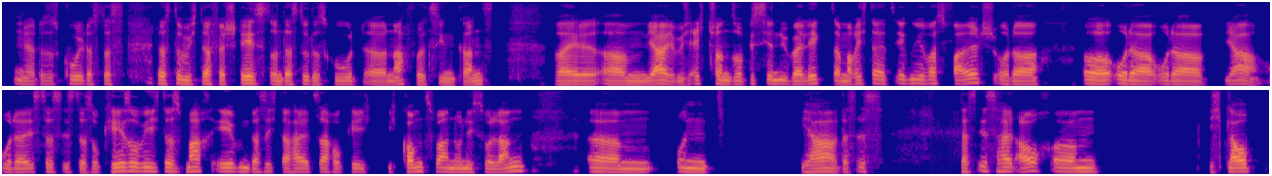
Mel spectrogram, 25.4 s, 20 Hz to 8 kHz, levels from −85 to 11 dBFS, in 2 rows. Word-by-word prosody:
Ja, 105 -3 -5
das 110 - -11
ist 110 -1 -13
cool, 130 -1 -1
dass - - -6
das - - -6 0.3
dass - - 0
du 135 - 0
mich 120 -1 -2
da - - +2
verstehst 125 -2 +2
und 110 -2 -1
dass 110 - +1
du 125 - -3
das 110 -3 -7
gut, 115 0 -5
äh, 100 -1 0
nachvollziehen 105 -3 -3
kannst, 105 +3 -2 0.5
weil, 110 0 +2
ähm, 105 -1 +1
ja, 115 +1 +7
ich - - 0
habe 105 0 -6
nämlich 100 - -8
echt 130 0 -5
schon 120 -5 +1
so 115 - -2
bisschen 125 0 -2
überlegt, 125 +3 +1
sag - - 0
mal 110 0 +1
mache 125 - -2
ich - - -14
da - - -1
jetzt 130 - -3
irgendwie 135 -1 -3
was 130 0 -1
falsch 150 +5 0
oder, 110 -1 +2 0.4
äh - - -1
oder 120 -2 +4
oder 110 -4 +2 0.2
ja. 115 -3 0
Oder 115 -2 0
ist 120 - -6
das 125 - -5
ist 120 -2 -11
das 110 - -3
okay 125 +5 0
so, 145 0 +2
wie 140 +1 +1
ich 130 - -9
das 130 -4 0
mache 140 0 +2
eben, 135 -1 +1
dass 115 0 -4
ich 125 -1 -10
da 120 - 0
halt 120 0 -1
sage: 120 -1 0
„Okay, 120 +3 -5
ich 110 - -13
ich - - -19
komme 130 +3 +4
zwar, 130 -2 +1
nur 120 -1 0
nicht 120 -1 -2
so 115 - -2
lang.“ 130 +8 +1 0.6
Ähm, 115 - +1 0.2
und 120 -5 0 0.9
ja, 120 0 +4
das - - -8
ist - - -10 0.7
das - - -3
ist 150 -4 -6
halt 140 0 +2
auch, 130 -1 +2
ähm 125 -2 +1 1.1
ich - - -10
glaube, 130 +1 +6
120 Hz, 195 wpm, -25 LUFS, 110-130 Hz, 1.1 s, ja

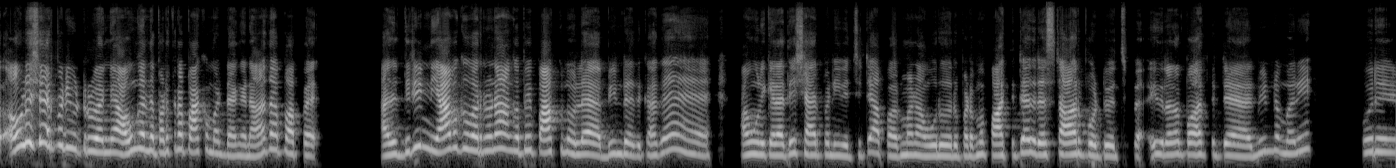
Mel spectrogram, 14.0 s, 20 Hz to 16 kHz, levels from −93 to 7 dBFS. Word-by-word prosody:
அவ்வளவு 415 +7 +6
ஷேர் 385 -5 +4
பண்ணி 370 -3 +1
விட்டுருவாங்க. 280 -4 +2
அவங்க 305 +8 +3
அந்தப் 295 -4 0
படத்த 325 +5 -1
பாக்க 280 +2 0
மாட்டாங்க. 210 -3 -2
நான் 215 - -1
தான் 315 - -1
பாப்பேன். 230 -4 0 0.7
அது 225 - +3
திடீர்னு 345 0 -1
ஞாபகம் 325 +3 +5
வரணும். 305 +3 +2
அங்க 300 -2 -1
போய்ப் 300 -3 -2
பாக்கணும்னு 260 -3 +2
அப்படின்னுறதுக்காக 225 +1 -4 0.8
அவங்களுக்கு 225 -1 0
எல்லாத்தையும் 240 +3 0
ஷேர் 225 0 0
பண்ணி 215 -1 -4
வச்சிட்டு 205 +7 -7
அப்புறம் 215 -1 -3
நான் 200 -1 -2
ஒரு 205 0 0
ஒரு 200 - -4
படமா 220 +4 -3
பாத்துட்டு 220 +4 +1
அதுல 225 -3 +1
ஸ்டார் 235 0 +2
போட்டு 205 -1 0
வச்சிப்பேன். 200 +1 -11
இதெல்லாம் 230 0 -3
பாத்துட்டேன் 225 -2 -1
அப்படின்ற 280 +9 -6
மாரி, 270 +6 -4 0.6
ஒரு 280 0 -2
240 Hz, 170 wpm, -24 LUFS, 220-290 Hz, 0.8 s, அவ்வளவு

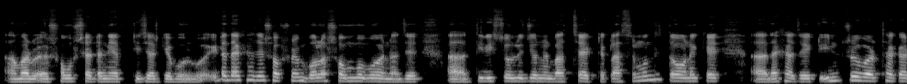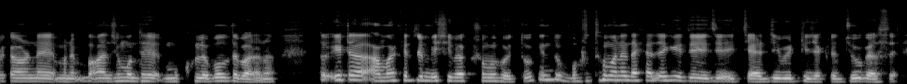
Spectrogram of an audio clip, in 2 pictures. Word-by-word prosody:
আমার 130 0 +6 0.3
সমস্যাটা 140 -1 0
নিয়ে 135 0 +2
টিচারকে 130 0 0
বলবো। 60 0 -3
এটা - - +1
দেখা 200 +1 0
যায় 195 0 0
সবসময় 170 0 0
বলা 150 +2 +3
সম্ভব 155 0 +1
হয় 140 -2 +1
না। - - -1
যে 135 - +3 0.4
আ - - +4 0.2
৩০ 150 0 0
৪০ 150 -1 +1
জনের 145 -1 0
বাচ্চা 135 +1 0
একটা 140 0 -9
ক্লাসের 135 +4 -2
মধ্যে 210 +4 -3
তো - - 0
অনেকে 150 0 0 0.4
অ্যাঁ - - +2
দেখা 135 - +1
যায় 140 0 +1
একটু 140 - -6
introvert 170 -2 +2
থাকার 150 -2 +1
কারণে 145 0 +1 0.2
মানে 140 -1 -1 0.2
মাঝে 145 +1 0
মধ্যে 155 0 0 0.2
মুখ 145 - -5
খুলে 150 -2 +2
বলতে 160 -1 +2
পারে 130 - +3
না। 130 - -1 0.5
তো - - -1 0.2
এটা 215 0 +2 0.2
আমার 170 +2 +2
ক্ষেত্রে 190 0 0
বেশিরভাগ 170 -3 +2
সময় 155 -1 -1
হইতো 130 +2 -3
কিন্তু 215 +1 -1 0.2
বর্তমানে 200 +7 -1
দেখা 180 +1 +2
যায় 190 - +2
কি 195 - 0
যে 155 - +3
এই 140 - +2
যে - - +2
এই - - 0
চ্যাটজিপিটির 140 +1 +2
যে - - +2
একটা 135 0 -4
যুগ 145 0 +2
আছে 125 0 -7
150 Hz, 200 wpm, -24 LUFS, 140-170 Hz, 0.5 s, আমার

